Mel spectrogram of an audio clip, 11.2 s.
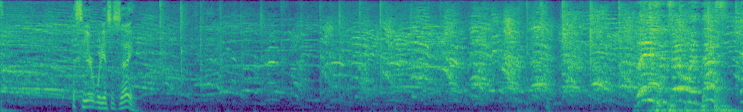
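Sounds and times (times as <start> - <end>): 
wrestling crowd cheering and shouting: 0.0 - 11.1
speech: 1.1 - 2.2.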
